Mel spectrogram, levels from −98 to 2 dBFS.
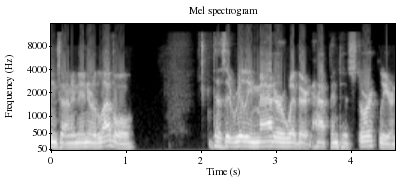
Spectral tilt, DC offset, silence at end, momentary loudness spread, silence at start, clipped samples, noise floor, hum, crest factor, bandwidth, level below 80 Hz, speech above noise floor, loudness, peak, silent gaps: -6 dB/octave; 0.2%; 0 s; 8 LU; 0 s; 1%; -55 dBFS; none; 10 dB; 12.5 kHz; -46 dBFS; 45 dB; -10 LUFS; 0 dBFS; none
